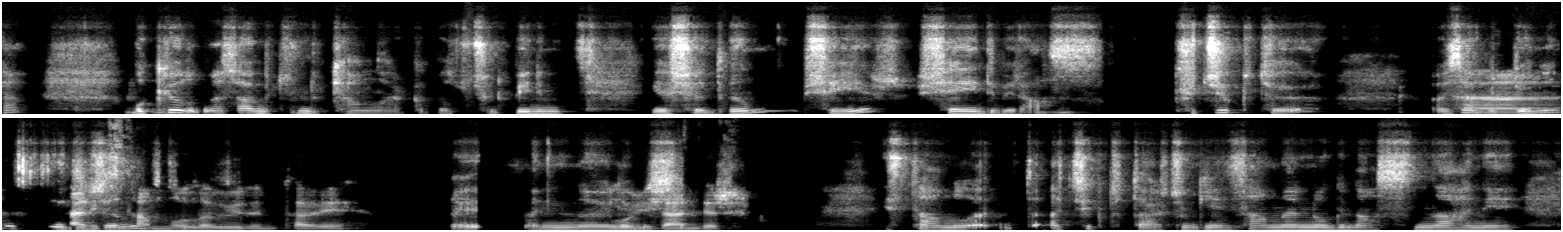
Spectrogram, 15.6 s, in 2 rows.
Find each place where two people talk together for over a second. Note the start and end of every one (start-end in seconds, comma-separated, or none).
7.2-8.8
